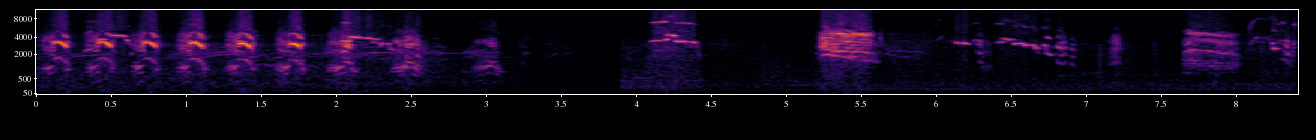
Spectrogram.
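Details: Gulls calling in a quick series of harsh, arched notes for about three seconds, then scattered single louder squawks after a short pause.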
